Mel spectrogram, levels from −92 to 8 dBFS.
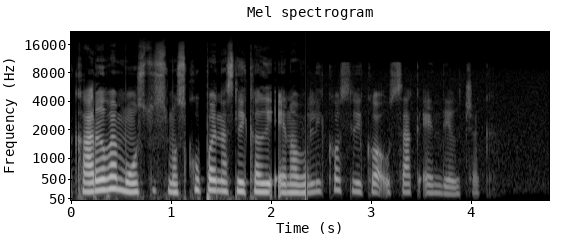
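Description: Speech recording where the input likely switched to a poorer device at 2.34 s, just after "smo skupaj naslikali eno": a 20 ms gap, then duller sound capped near 10.1 kHz, roughly 10 dB quieter, with new background noise.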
